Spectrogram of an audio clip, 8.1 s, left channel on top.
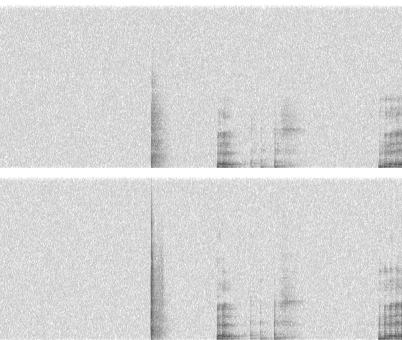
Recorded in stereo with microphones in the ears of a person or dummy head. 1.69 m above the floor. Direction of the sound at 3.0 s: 75° right (ahead or behind).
